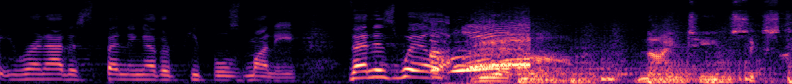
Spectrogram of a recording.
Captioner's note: crowd: OHHH; military music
